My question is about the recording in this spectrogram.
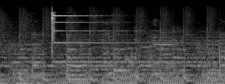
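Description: Workout interval timer's bell chime, struck once about half a second in, ringing out over electronic dance music with a steady beat. It signals the start of the next exercise interval.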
